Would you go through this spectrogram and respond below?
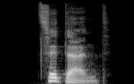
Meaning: present participle of zittern
- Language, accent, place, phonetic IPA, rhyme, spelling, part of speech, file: German, Germany, Berlin, [ˈt͡sɪtɐnt], -ɪtɐnt, zitternd, verb, De-zitternd.ogg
